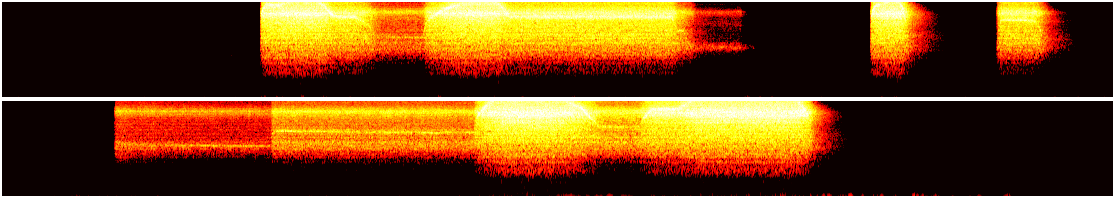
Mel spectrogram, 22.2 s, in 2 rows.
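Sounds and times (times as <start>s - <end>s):
air cylinder: 2.6s - 7.5s, 10.0s - 10.6s, 12.2s - 19.6s.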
